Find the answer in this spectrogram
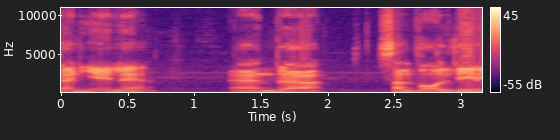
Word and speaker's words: Daniele: doing in our stream okay daniele in italian it's a male name daniele and uh salvolvi it's okay i am an egyptologist with a phd from pisa university 2011.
